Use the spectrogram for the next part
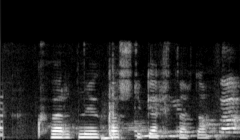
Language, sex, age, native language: Icelandic, female, 9, Icelandic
